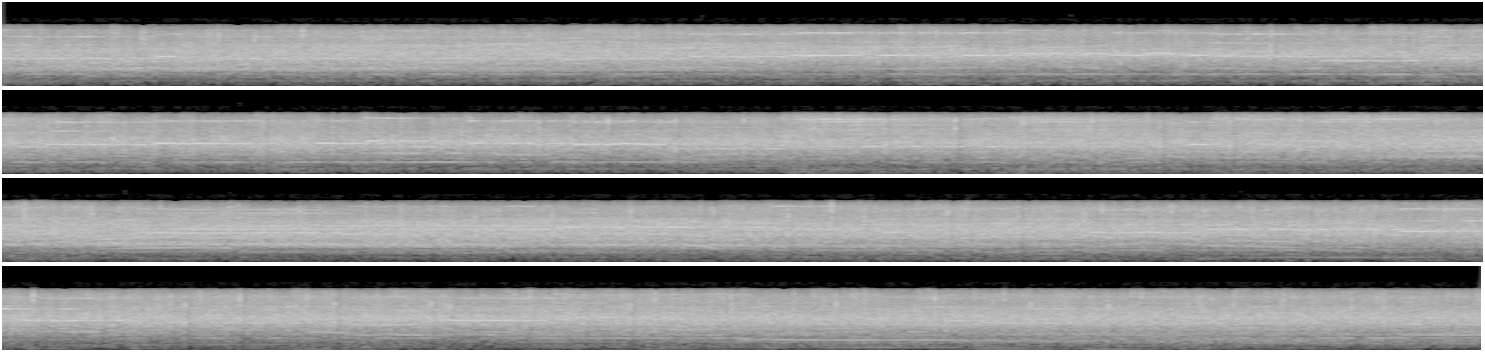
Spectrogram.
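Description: Stadium crowd at an Everton home football match roaring and applauding as the teams come out, a loud, unbroken mass of cheering and clapping that holds steady throughout.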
